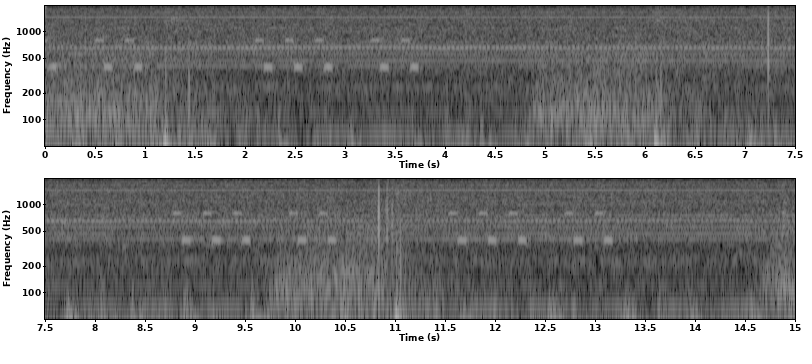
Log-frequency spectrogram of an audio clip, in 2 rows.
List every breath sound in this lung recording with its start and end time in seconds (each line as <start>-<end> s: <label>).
4.76-6.10 s: inhalation
6.19-6.64 s: exhalation
9.60-10.95 s: inhalation
10.95-11.41 s: exhalation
